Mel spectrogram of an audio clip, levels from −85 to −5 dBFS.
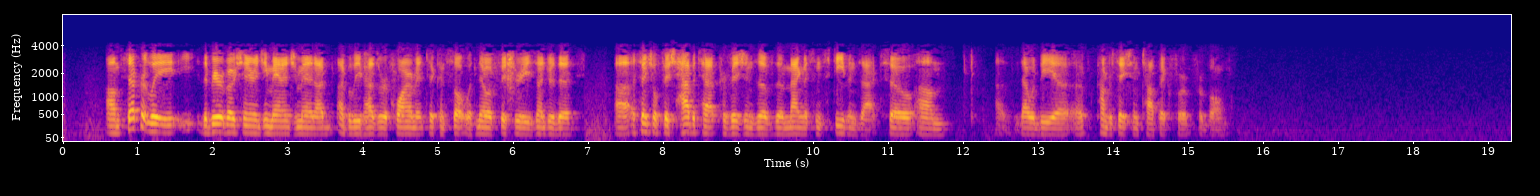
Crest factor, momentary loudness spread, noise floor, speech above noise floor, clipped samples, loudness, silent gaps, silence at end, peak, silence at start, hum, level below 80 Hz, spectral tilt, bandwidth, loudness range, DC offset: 22 dB; 17 LU; -63 dBFS; 42 dB; under 0.1%; -19 LUFS; none; 3.85 s; 0 dBFS; 0.55 s; none; -66 dBFS; -8 dB/octave; 4.4 kHz; 10 LU; under 0.1%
